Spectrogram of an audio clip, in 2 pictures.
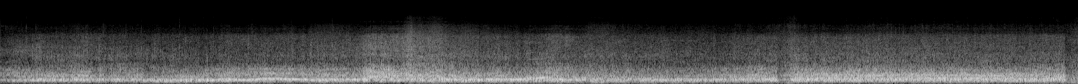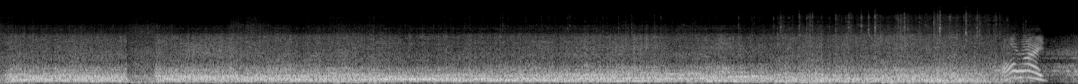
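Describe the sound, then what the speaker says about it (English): Racing engines of USAC Silver Crown cars at the DuQuoin, Illinois dirt track fire up and rumble steadily, loud and continuous with a brief rising roar near the end. "Gentlemen, start your engines."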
